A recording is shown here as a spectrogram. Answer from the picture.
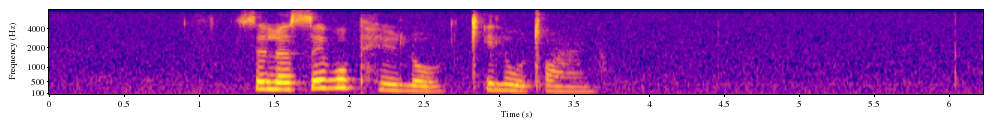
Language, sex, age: Northern Sotho, female, 25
